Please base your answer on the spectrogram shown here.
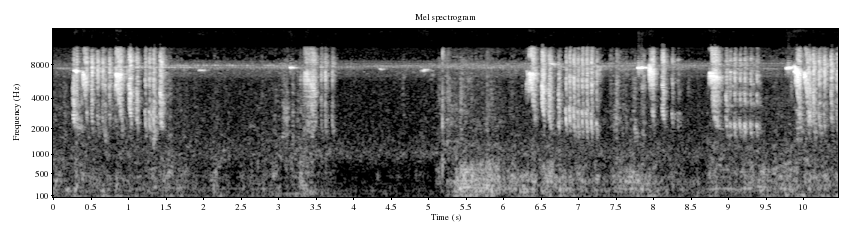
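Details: Hummingbirds visiting a sugar-water feeder give bursts of rapid, high, scratchy chips in clusters several seconds apart, over a faint steady high whine and low background rumble.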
